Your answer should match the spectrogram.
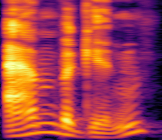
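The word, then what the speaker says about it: Amergin: a cover the song of amberin with a hard G as in glorious uh is the most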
